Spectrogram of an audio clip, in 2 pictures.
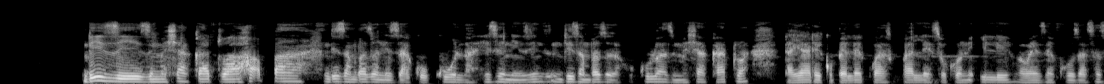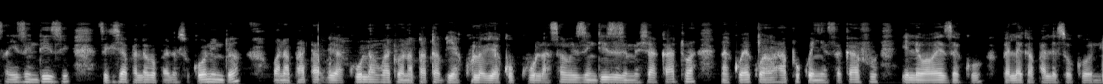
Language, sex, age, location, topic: Swahili, male, 18-24, Kisumu, agriculture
